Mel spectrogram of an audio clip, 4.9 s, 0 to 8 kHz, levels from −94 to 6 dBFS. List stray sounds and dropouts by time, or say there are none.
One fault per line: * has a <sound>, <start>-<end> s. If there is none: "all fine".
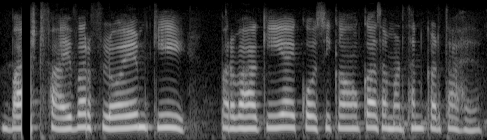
* has a dropout, 0.2-0.3 s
